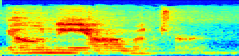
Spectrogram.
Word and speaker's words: goniometer: How do you pronounce that? – I pronounce it goniometer. – Goniometer. – It's okay. – Possible that I'm mispronouncing it, but my clients, I believe, pronounced it that way.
